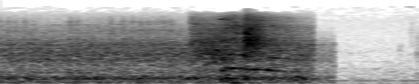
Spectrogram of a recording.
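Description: A heavy cathedral door in Ireland is pushed open with a short scraping creak over steady broadband background noise, then everything drops abruptly to near quiet.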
